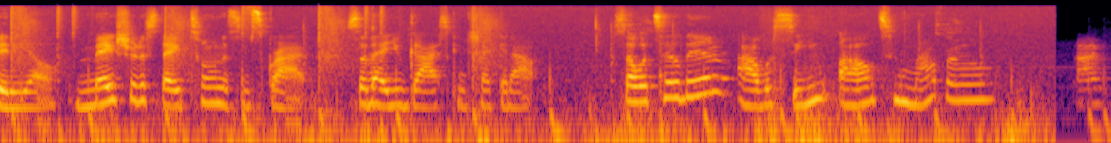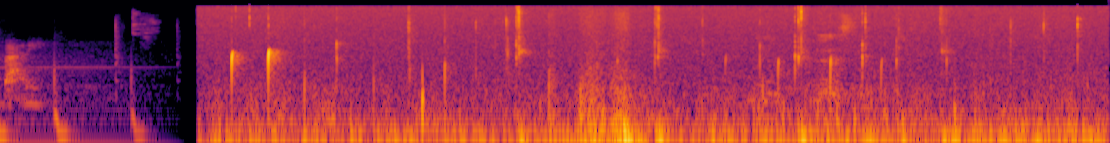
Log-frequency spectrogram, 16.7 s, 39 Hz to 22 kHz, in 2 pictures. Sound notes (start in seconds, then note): 9.8 beat boxing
